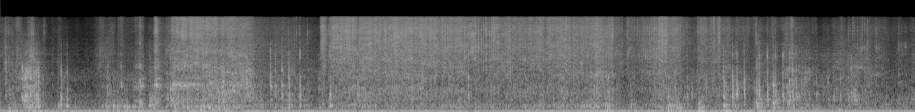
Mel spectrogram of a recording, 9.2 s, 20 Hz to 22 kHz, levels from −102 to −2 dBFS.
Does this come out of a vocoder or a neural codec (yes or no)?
yes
